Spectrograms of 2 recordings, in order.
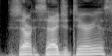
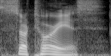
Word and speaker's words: Sartorius: That's where, how do you say his last name? Sagittarius? – Sartorius.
